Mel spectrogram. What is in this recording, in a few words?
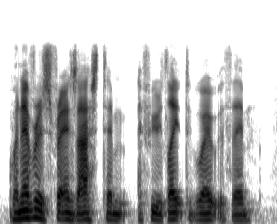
scottish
